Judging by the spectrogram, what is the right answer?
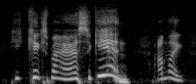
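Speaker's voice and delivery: high, worked-up rant about the boss fight; exasperated rant. Real, not acted. Gamer ranting to his cohost about a boss, worked up. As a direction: pitch climbing as the frustration spills out.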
